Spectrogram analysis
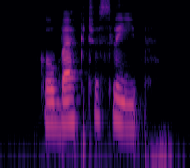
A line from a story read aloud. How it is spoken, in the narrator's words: Snape said quietly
